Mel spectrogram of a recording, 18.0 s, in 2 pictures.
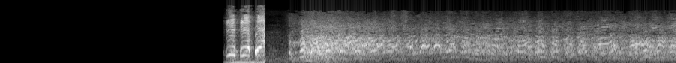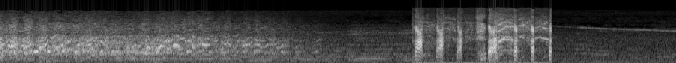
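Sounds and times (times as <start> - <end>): many people laughing: 3.0 - 13.4, 14.5 - 16.4.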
